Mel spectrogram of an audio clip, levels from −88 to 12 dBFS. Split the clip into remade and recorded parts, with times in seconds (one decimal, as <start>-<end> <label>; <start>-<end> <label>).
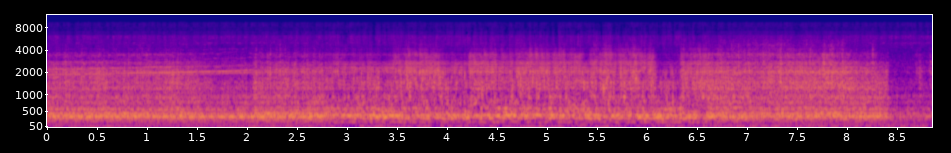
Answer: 0.0-2.8 recorded; 2.8-6.6 remade; 6.6-8.9 recorded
